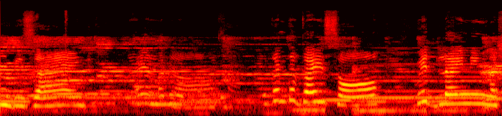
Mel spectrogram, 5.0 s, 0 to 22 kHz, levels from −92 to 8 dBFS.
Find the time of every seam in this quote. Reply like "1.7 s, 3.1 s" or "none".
2.0 s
